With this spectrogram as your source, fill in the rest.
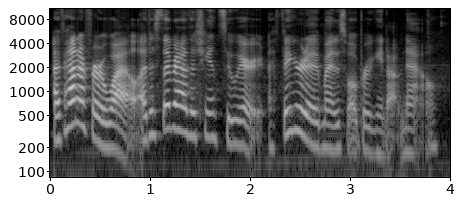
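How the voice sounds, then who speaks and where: A woman's voice: fairly high pitch, big pitch swings, very fast, fairly bright tone. A woman reading a visual novel aloud as scripted narration, with casual asides. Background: faint music.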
